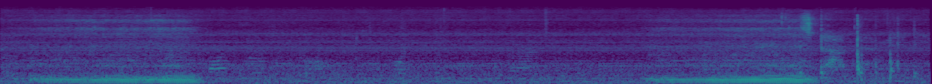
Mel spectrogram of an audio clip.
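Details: Father snoring during a nap: two long, buzzing, tonal snores on the in-breath, about four seconds apart, with quiet room noise between.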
